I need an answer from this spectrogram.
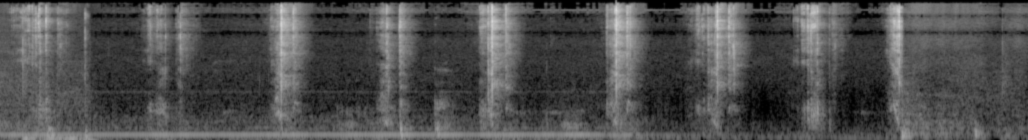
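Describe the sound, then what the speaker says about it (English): Scissors snip excess thread from a handmade rag doll, a series of sharp, close, crisp cuts spaced about a second apart over a quiet background with a low hum fading out midway. "we can trim some of that excess thread just to neaten it up a bit"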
